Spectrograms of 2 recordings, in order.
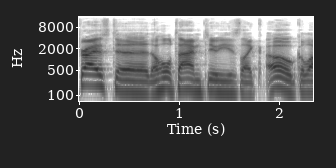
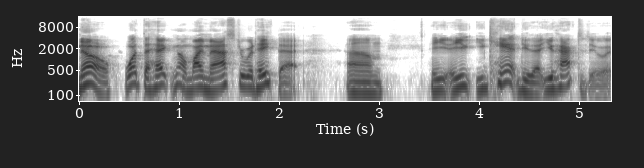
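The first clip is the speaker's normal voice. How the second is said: put-on appalled, flustered, horrified, stammering delivery; 3 semitones higher than usual. Retelling a character's reaction to quitting training, imitating a horrified character. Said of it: "Yoru is, like, horrified".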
